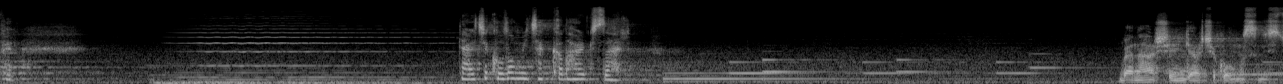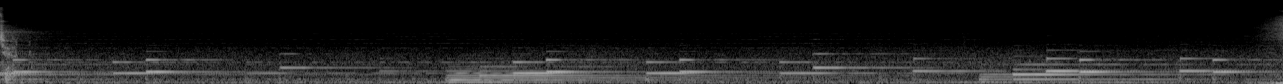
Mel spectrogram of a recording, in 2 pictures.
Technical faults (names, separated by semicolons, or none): none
